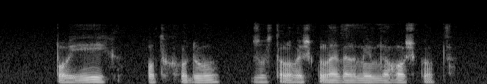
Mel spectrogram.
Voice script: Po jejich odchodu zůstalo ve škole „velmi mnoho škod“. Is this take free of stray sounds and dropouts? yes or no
yes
